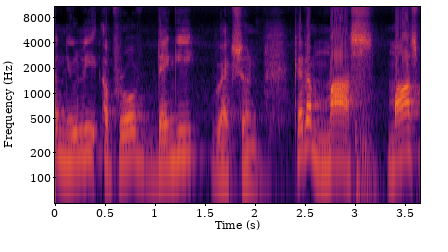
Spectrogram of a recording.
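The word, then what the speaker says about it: dengue: हुए एक नए अप्रूव डेंगी वैक्सीन को। देखिए डेंगू आप बोलते हैं, डेंगू बोलते हैं, इसका सही प्रोनाउंसिएशन क्या है, डेंगी, डेंगी बता रहा हूँ मैं आपको, देखना किसी डिक्शनरी में।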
